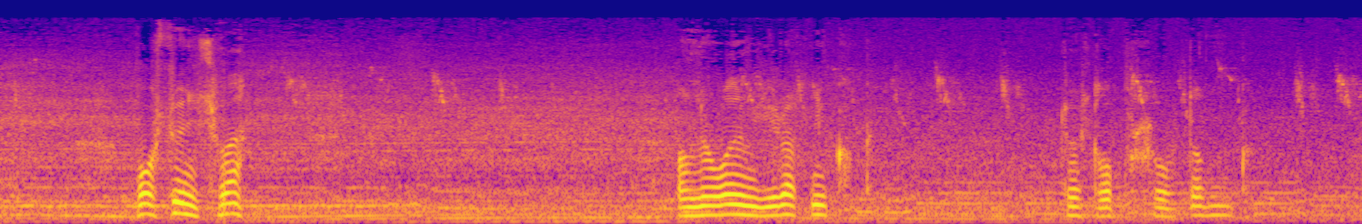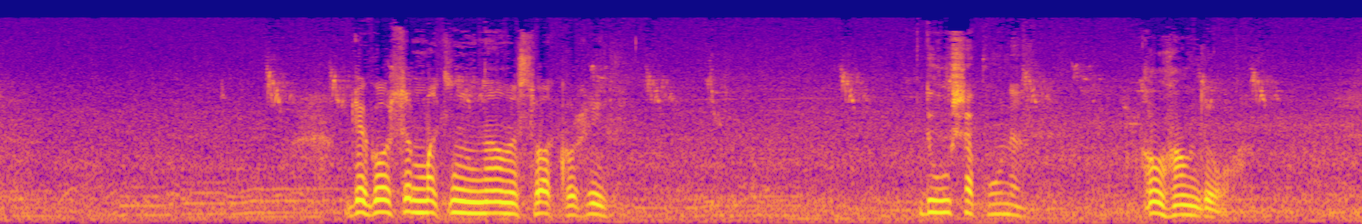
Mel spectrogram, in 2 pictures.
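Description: An elderly man speaks calmly and close by, in short bursts.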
